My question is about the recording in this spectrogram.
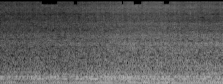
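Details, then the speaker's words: Mercedes ML500 5-liter V8 restarted after a bad belt tensioner let the belt walk off and break: even, steady low idle rumble with no knocks, slaps or squeals, belt running true; air compressor noise and possibly low power steering noted. "we go started right up Belt seems to be running pretty true I can hear air compressors making some noise and it sounds like it might be a little bit low on power steering"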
